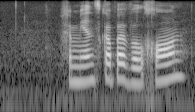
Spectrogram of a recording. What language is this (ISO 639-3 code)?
afr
